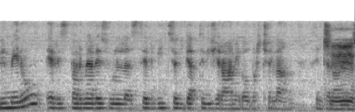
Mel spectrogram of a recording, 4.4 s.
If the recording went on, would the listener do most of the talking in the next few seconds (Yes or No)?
Yes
